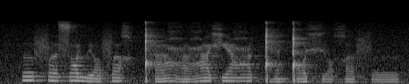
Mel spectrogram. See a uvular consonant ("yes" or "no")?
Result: yes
